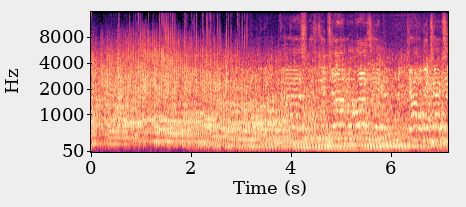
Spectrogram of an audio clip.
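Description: An aerobatic propeller airplane taxis at the Arlington Fly-In air show, its engine droning loud and close with a throbbing, slightly shifting pitch, while a commentator talks over a loudspeaker.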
